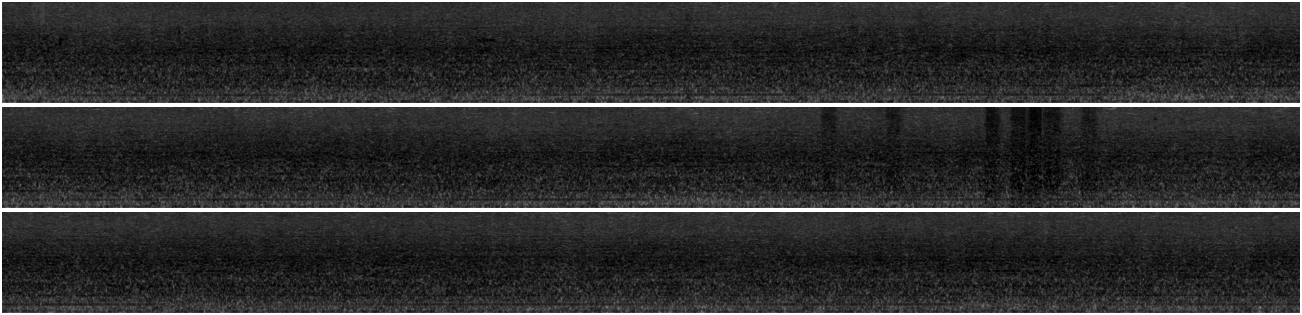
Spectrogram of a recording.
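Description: An open-wheel racing car's engine screams at high speed, held in a high gear.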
